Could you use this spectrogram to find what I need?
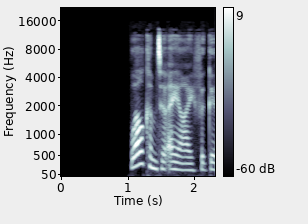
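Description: A young woman speaks clearly and calmly into a close microphone.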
